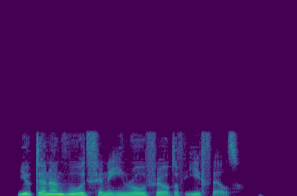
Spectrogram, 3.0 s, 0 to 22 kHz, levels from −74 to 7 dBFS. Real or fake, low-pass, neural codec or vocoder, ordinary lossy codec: fake; 7.2 kHz; codec, 16 kHz, 0.5 kbps, X-Codec, HuBERT features, trained on balanced general audio; MP3, 96 kbps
